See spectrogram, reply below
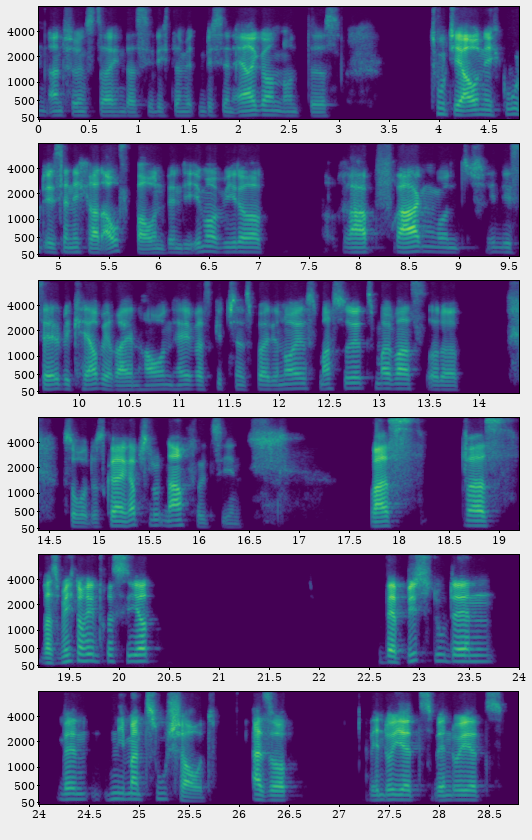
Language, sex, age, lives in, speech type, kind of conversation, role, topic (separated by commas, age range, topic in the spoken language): German, male, 35-39, Germany, conversation, advice, advisor, Wie kann ich Anerkennung bekommen, ohne dass meine Leistung meine Persönlichkeit bestimmt?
